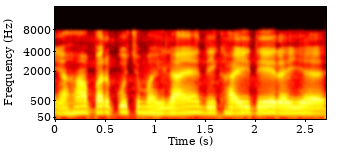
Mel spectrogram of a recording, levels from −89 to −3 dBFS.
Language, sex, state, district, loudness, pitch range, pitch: Hindi, male, Jharkhand, Deoghar, -17 LUFS, 145-155 Hz, 150 Hz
